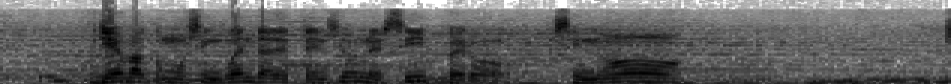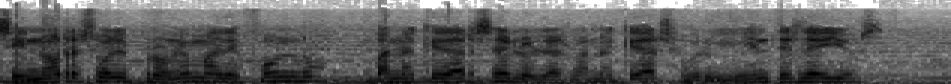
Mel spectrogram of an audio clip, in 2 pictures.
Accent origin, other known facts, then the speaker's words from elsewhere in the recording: Guerrero, Mexico; Porque soy guerrerense y los he visto actuar multitud de veces.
